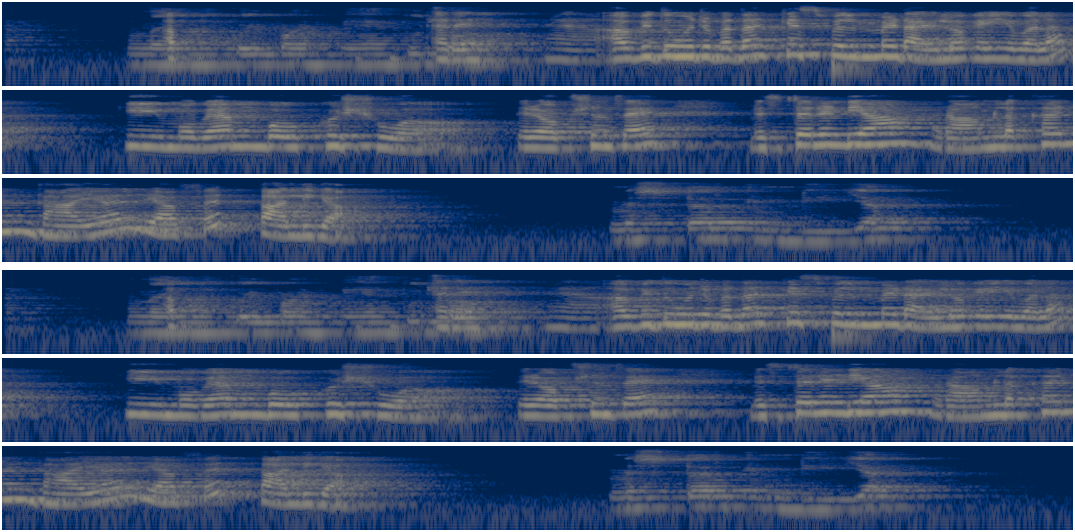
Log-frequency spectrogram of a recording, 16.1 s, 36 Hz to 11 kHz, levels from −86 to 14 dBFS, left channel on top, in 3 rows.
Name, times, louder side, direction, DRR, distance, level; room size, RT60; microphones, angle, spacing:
voice 1, 0.6-2.4 13.7-15.1, equal, 45° right, -6 dB, 3.9 m, -44 dB
voice 2, 2.7-5.3 6.0-7.7 7.9-12.5, left 3 dB, 40° left, 3 dB, 0.9 m, -33 dB
14.0 x 10.5 x 2.8 m, 1.1 s
head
